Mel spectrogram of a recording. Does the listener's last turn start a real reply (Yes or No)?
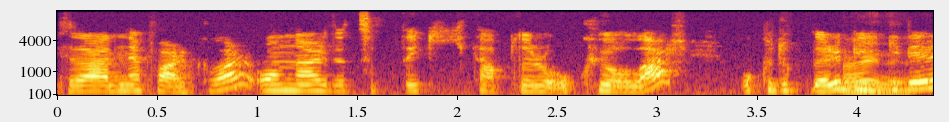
No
